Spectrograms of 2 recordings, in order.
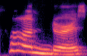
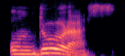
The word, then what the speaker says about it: Honduras: And pronunciation of countries, Guatemala, not Honduras, but Honduras, El Salvador, and we know Mexico, okay?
